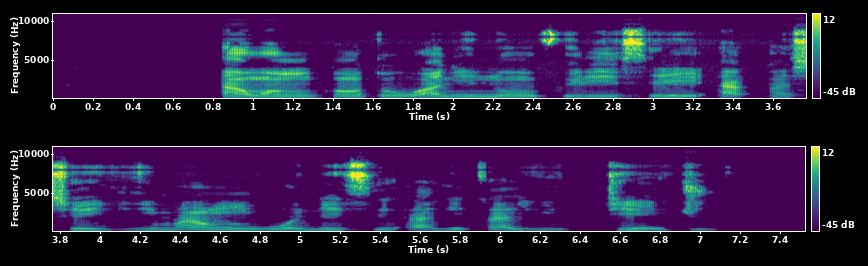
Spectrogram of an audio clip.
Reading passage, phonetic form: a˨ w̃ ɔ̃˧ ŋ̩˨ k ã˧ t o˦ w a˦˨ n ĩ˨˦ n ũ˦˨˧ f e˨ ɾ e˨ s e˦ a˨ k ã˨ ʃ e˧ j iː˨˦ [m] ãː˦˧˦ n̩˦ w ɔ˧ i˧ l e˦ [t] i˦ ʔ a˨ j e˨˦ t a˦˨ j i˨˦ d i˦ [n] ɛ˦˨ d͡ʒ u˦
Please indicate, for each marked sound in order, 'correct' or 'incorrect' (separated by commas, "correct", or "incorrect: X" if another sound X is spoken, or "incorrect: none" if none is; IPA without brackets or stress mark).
correct, incorrect: s, incorrect: none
